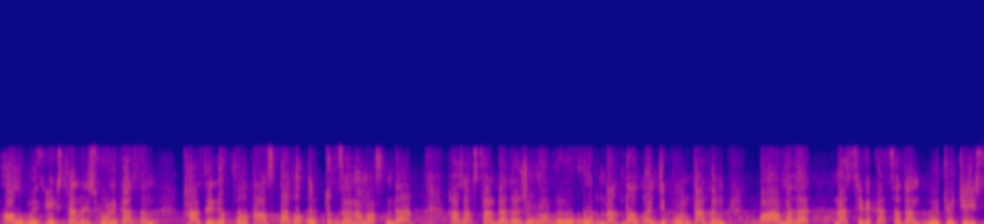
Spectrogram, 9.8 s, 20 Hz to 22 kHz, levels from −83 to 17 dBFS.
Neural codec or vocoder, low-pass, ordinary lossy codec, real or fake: codec, 16 kHz, 2 kbps, X-Codec, HuBERT features, trained on general audio; none; none; fake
